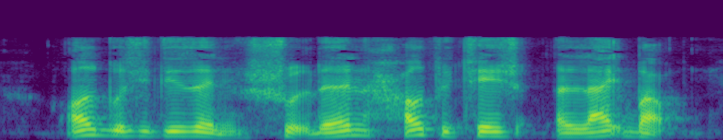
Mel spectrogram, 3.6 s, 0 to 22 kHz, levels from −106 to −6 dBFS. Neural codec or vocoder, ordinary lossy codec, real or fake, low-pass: codec, 16 kHz, 4.8 kbps, FACodec; MP3, 48 kbps; fake; 7.2 kHz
